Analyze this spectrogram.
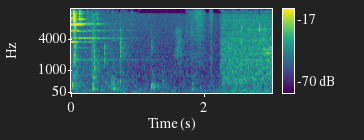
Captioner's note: footstep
